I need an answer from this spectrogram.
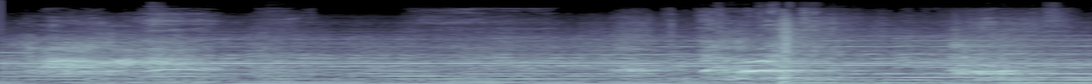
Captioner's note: groaning, gurgling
